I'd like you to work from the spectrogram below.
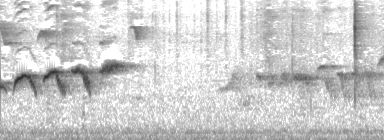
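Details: White-rumped shama sunning itself after first moult; four loud rising whistled notes in quick succession, followed by quieter drawn-out warbling and a sharp click near the end.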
